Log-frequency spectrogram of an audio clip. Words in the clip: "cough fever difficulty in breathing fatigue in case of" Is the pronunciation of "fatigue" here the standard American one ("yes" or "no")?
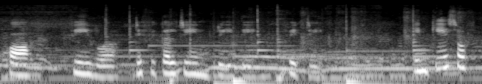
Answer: no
